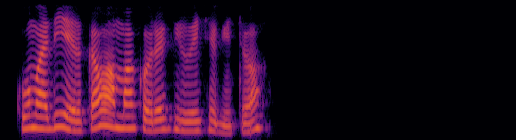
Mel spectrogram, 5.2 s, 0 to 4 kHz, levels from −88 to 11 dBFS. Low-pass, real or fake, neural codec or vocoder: 3.6 kHz; fake; codec, 16 kHz, 4.8 kbps, FACodec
